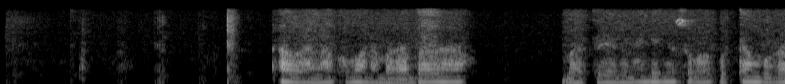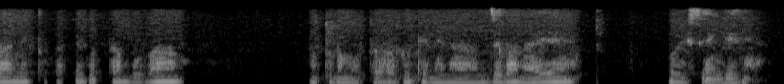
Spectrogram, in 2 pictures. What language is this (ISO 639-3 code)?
lin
